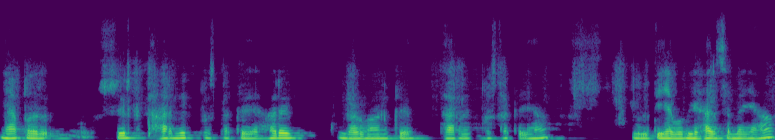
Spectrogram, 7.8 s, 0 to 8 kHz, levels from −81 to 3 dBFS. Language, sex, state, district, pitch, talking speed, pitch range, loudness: Hindi, male, Bihar, Gaya, 125 Hz, 155 wpm, 120-135 Hz, -19 LUFS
